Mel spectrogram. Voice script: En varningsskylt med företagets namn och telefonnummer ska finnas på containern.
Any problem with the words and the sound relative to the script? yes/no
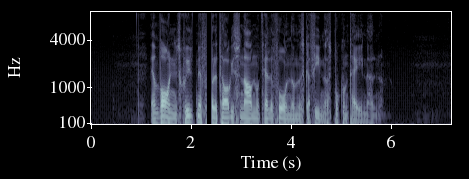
yes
